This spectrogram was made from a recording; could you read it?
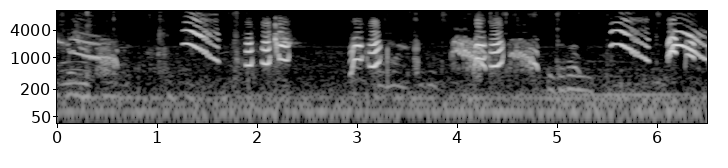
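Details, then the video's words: Green parrot talking in separate bursts: bright calls that slide downward and clustered squawky syllables, set over a steady low hum. "Parrot Talking video| Green Parrots moments"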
